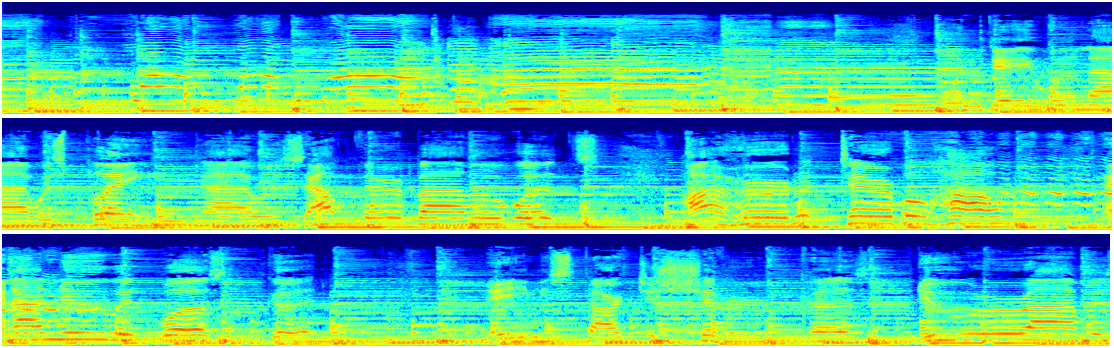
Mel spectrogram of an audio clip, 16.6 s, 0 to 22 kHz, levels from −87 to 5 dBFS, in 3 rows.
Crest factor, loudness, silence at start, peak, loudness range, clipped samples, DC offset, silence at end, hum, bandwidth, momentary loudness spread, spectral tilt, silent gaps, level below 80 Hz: 16 dB; -17 LUFS; 0 s; 0 dBFS; 3 LU; under 0.1%; under 0.1%; 0 s; none; 14 kHz; 5 LU; -5.5 dB/octave; none; -34 dBFS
